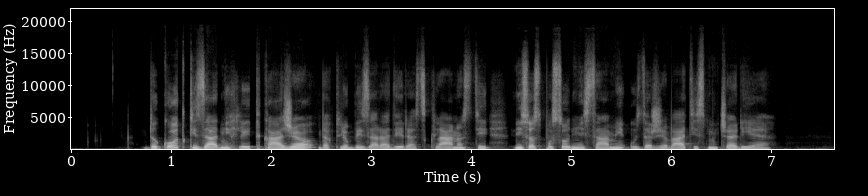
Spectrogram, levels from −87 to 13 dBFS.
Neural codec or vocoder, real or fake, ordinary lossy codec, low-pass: codec, 44.1 kHz, 7.8 kbps, DAC; fake; none; 19.8 kHz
